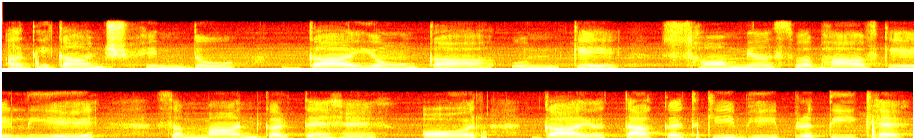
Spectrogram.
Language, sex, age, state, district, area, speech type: Hindi, female, 18-30, Madhya Pradesh, Seoni, urban, read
